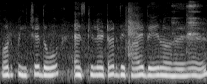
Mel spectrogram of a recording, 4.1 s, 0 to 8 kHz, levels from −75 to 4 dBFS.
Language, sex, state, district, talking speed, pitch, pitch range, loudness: Hindi, female, Maharashtra, Mumbai Suburban, 115 wpm, 225 Hz, 215-235 Hz, -13 LUFS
